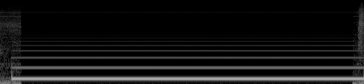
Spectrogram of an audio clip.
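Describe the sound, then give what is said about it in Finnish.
A telephone ringing as a single unbroken electronic tone, steady and mid-pitched with a buzzy edge, holding at an even level for about three seconds before cutting off. No one speaks. “Täällä näköjään soi puhelin.”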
